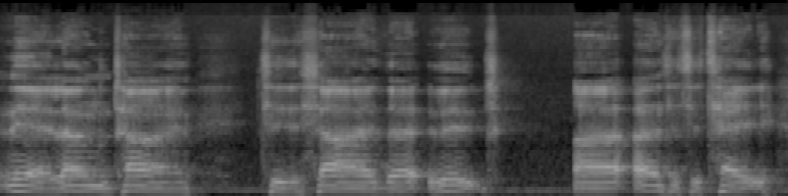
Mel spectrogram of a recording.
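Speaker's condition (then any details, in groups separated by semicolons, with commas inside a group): Dystonia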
